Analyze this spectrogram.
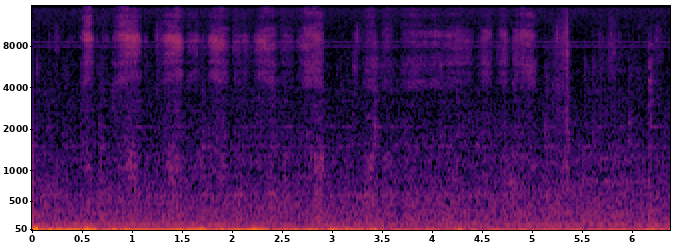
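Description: Pencil scratching across drawing paper in many short, quick sketching strokes, louder in the first half.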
